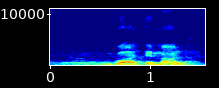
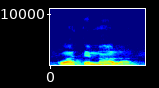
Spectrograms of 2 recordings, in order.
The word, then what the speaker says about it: Guatemala: or a U, okay, it is literally the same G that you and I use. G, G, G. All right? So, the name of this country is what? Guatemala. G, Guatemala.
